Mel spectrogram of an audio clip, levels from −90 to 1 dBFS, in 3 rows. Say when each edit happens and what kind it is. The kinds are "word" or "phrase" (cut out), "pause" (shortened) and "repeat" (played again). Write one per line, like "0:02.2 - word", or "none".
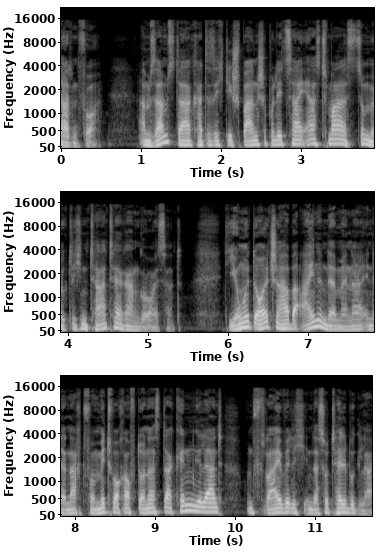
none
